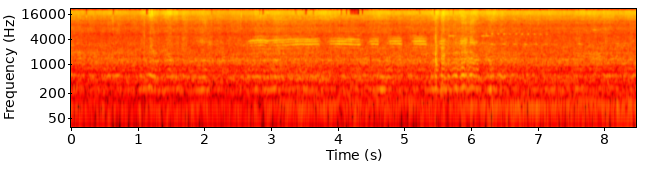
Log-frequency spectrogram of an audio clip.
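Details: A newly laying honey bee queen in a swarm found in a bee yard pipes in short tonal toots over the steady drone of the buzzing colony.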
